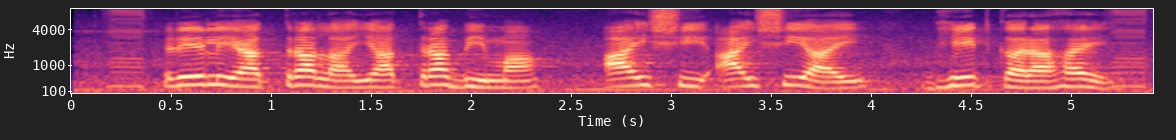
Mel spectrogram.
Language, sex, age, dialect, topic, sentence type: Magahi, female, 31-35, Western, banking, statement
